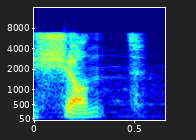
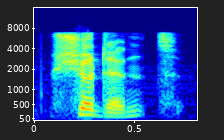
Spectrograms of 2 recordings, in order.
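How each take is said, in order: First: The word is squeezed into a single syllable. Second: The word is said in full with two syllables. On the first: This is how people from the speaker's region say it. "We say shunt" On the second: This is the standard form. "we don't say shouldn't"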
